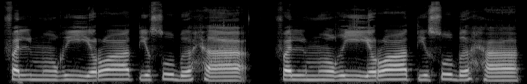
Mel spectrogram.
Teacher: صاد کو با سے ملا کر قلقلہ کے ساتھ پڑھیں گے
